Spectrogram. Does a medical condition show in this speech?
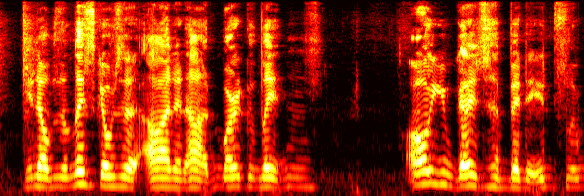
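Yes: cerebral palsy; cerebral palsy, wheelchair.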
